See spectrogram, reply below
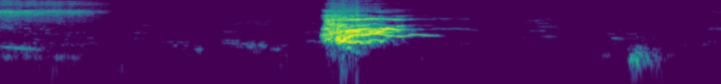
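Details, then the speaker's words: Adult pulmonologist demonstrating huff coughing (forced expiration technique) while seated, for clearing sputum in COPD, asthma, bronchitis, bronchiectasis; huff cough. "మరియు మీకు half coughing చూపిస్తాను దీన్ని మీరు normal గా తీసుకొని బ్రీత్"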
